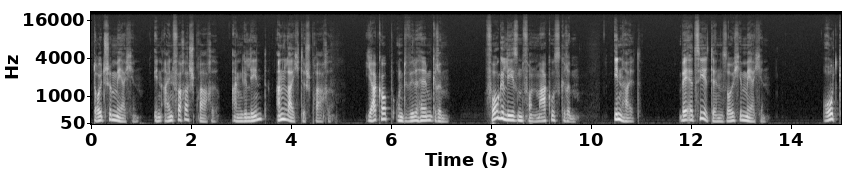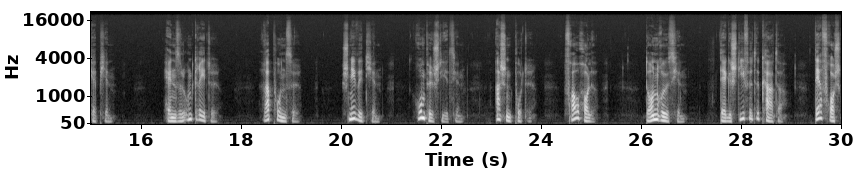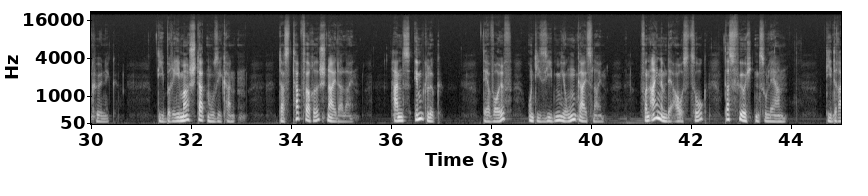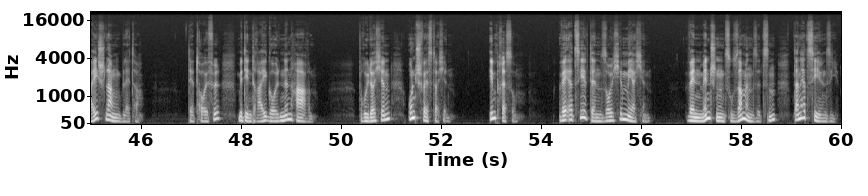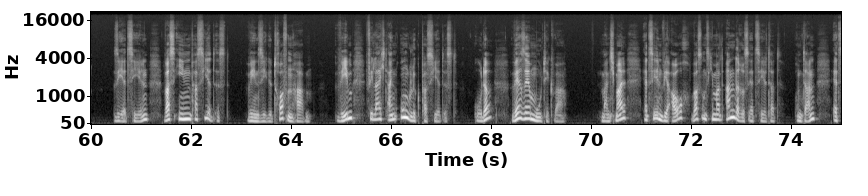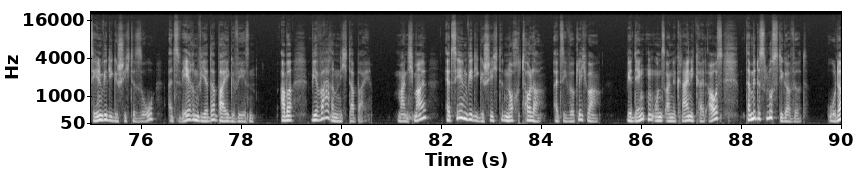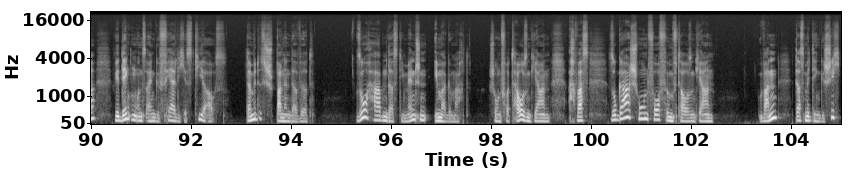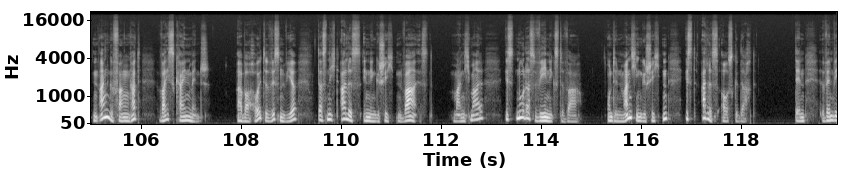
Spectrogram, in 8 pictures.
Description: Audio/Hörbuch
